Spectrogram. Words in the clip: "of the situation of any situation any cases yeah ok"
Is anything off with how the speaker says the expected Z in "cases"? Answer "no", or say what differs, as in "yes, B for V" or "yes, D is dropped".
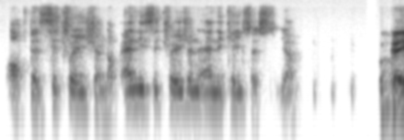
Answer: yes, S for Z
